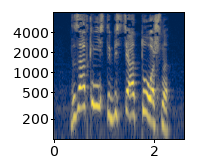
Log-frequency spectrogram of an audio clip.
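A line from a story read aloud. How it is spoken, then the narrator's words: Shrieking, colorless star. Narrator (Russian): взвизгивает бесцветная звезда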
